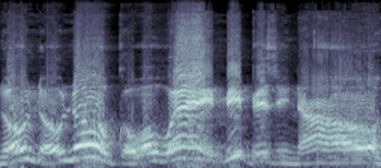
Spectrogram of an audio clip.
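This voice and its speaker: This man puts on a character voice and delivers it at a fairly slow pace. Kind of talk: broken, simple speech. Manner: gruff, dismissive.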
